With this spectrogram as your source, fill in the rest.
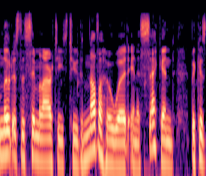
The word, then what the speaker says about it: Navajo: and of course in in spanish it should be pronounced navajo but a lot of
